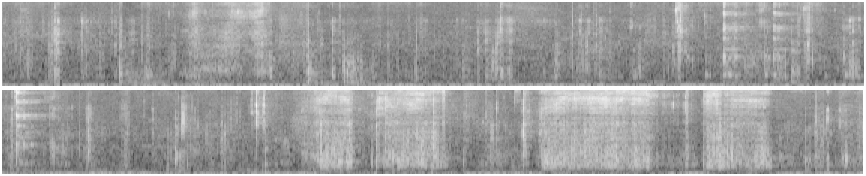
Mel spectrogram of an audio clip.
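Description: Close-miked eating: biting and chewing braised pork trotter, with many wet mouth clicks and smacks, and several louder wet bursts of mouth noise in the last few seconds as she eats from her fingers.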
